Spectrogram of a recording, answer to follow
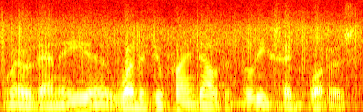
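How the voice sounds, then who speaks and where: An actor playing an earnest, inquisitive doctor, the hero's confidant, in 1940s radio style on a muffled recording. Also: male voice, fairly low pitch, very animated, fast. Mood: curious, concerned.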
